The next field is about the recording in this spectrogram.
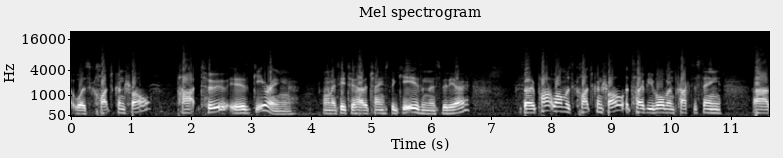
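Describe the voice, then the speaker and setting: A man's voice: mid-range voice, clean tone. Man talking inside a motorcycle helmet. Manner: relaxed, rambling, many fillers and restarts. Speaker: motorcycle riding instructor. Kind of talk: casual step-by-step tutorial while riding. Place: outdoor car park on a slow-moving motorbike. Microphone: helmet-mounted mic with visor down. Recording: muffled helmet echo with engine noise.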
